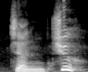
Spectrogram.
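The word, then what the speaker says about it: चञ्चु: चंचु का उच्चारण करते हैं तो अनुस्वार के स्थान पे आधा य, पंचम वर्ण का जब हम अनुस्वार से पंचम वर्ण में बदलते हैं ना, तो वो वर्ण आधा लिखा जाता है। यहाँ पे इया का उच्चारण आ रहा है चंचु में, इसलिए जब चंचु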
